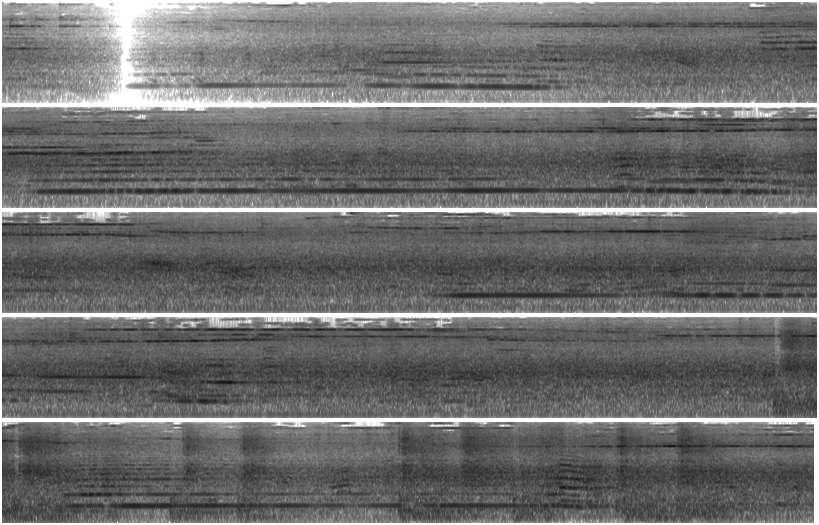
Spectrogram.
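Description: A brass band plays on a passing truck.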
